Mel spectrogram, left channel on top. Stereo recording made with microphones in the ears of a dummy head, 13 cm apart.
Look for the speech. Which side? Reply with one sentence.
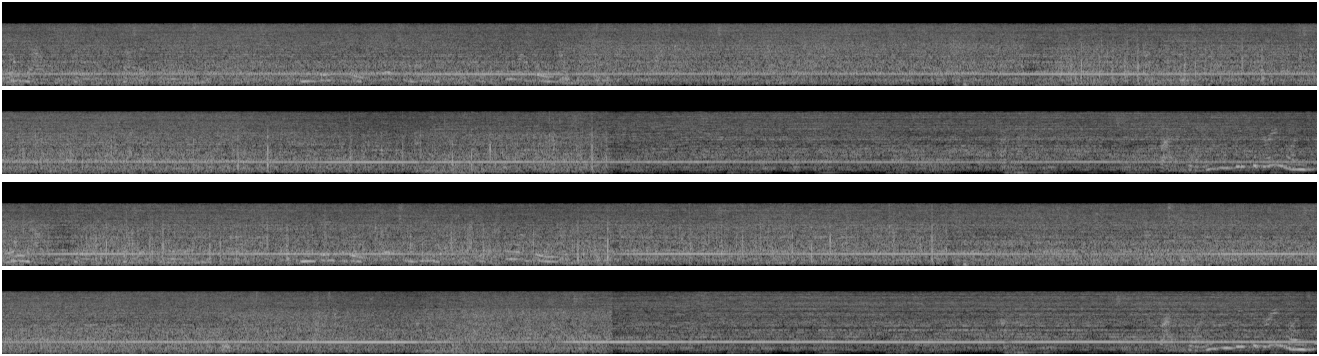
You can hear the speech in the centre.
